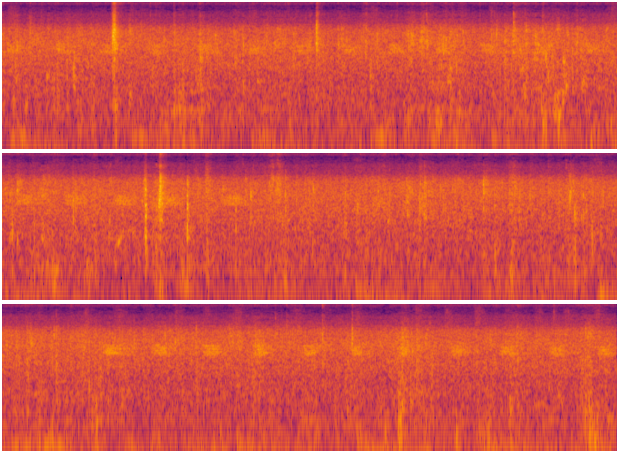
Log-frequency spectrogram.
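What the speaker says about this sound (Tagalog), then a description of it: "ulan po sa ngayon tol" Steady rain on the way to Mount Pajang, a continuous, even hiss of falling drops with scattered sharper splashes close by, and no voices.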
